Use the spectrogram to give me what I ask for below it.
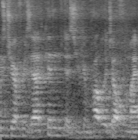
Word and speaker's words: Zatkin: It's pronounced like, yeah, Zatkin.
